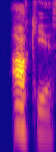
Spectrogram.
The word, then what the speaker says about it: Arceus: Arceus, right? That's how you're supposed to pronounce it, surely.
